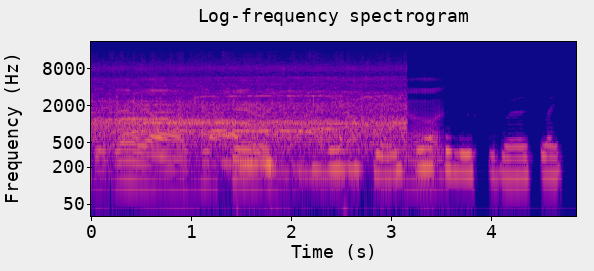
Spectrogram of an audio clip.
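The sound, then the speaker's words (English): A burst of crowd cheering and applause, played as a sound effect, dense and loud with raised voices, lasts about three seconds, then cuts off abruptly, followed by a person talking. “Right, let's have some cheering.”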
